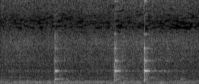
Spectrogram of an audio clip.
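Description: Softened onion being mixed in a pan while making Irish colcannon, three light metallic scrapes and clinks of a utensil over a low steady background hiss.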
